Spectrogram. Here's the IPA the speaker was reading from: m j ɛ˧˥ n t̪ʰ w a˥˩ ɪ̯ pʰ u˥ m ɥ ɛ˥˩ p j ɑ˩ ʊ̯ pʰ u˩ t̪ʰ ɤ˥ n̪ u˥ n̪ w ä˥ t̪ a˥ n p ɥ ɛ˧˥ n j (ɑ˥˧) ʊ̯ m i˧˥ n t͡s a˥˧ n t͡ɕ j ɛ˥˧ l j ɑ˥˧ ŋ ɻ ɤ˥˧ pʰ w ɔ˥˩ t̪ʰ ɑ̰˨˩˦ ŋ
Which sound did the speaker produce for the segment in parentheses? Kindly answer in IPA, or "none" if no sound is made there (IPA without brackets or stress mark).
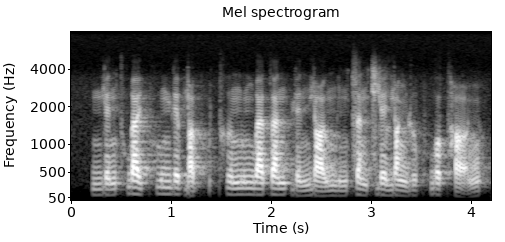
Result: ɑ˧˥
